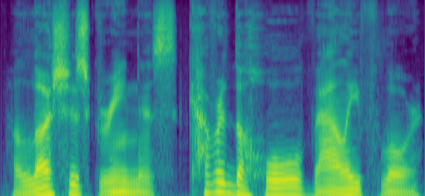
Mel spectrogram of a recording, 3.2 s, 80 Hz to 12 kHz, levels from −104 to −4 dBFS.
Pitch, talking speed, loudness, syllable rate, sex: 110 Hz, 150 wpm, -16 LUFS, 4.8 syllables/s, male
